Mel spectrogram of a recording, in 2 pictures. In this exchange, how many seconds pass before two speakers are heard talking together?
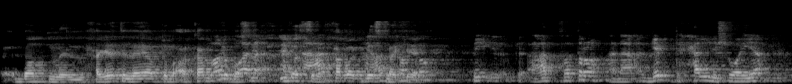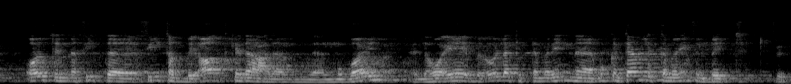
2.0 s

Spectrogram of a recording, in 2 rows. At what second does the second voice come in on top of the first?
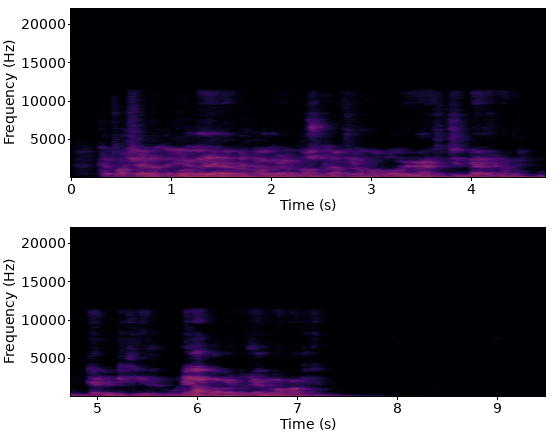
1.0 s

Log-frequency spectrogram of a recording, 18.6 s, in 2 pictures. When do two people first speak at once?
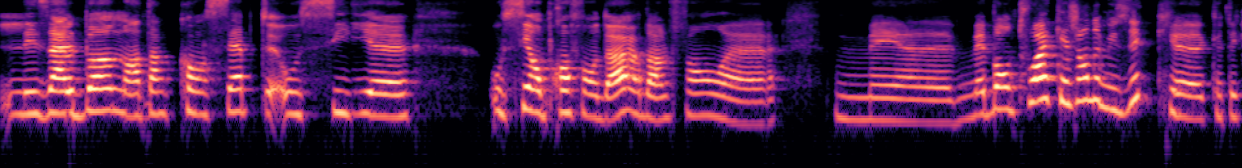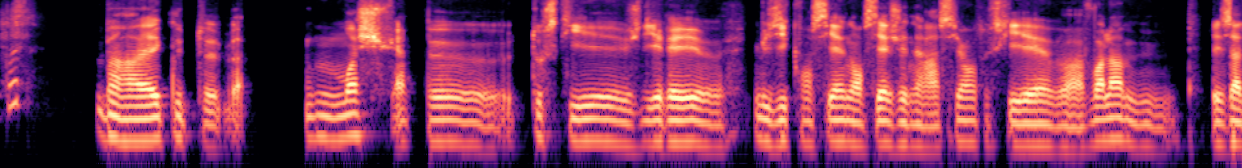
none

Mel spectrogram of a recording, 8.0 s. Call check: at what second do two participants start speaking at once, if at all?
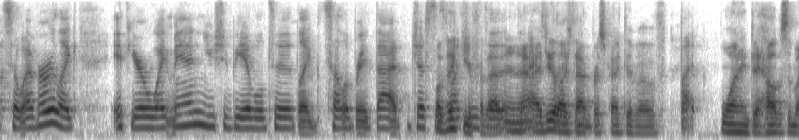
4.4 s

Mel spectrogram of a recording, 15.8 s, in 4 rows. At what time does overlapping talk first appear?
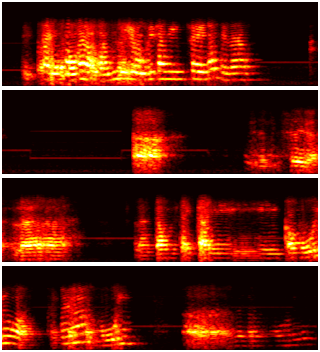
0.5 s

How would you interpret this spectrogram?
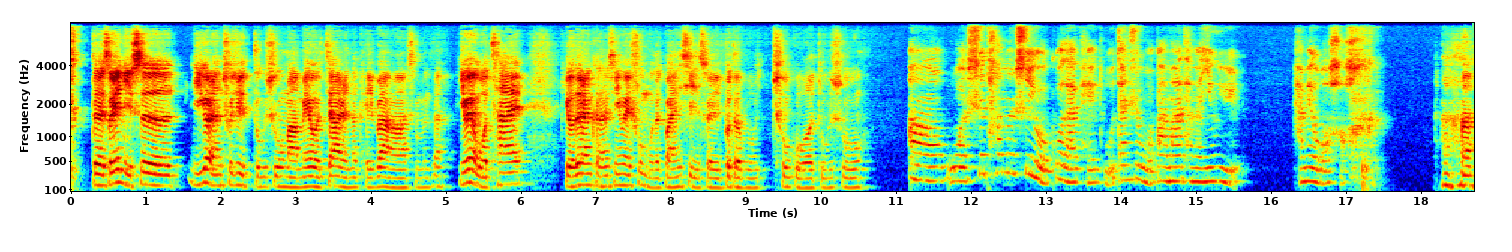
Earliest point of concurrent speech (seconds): none

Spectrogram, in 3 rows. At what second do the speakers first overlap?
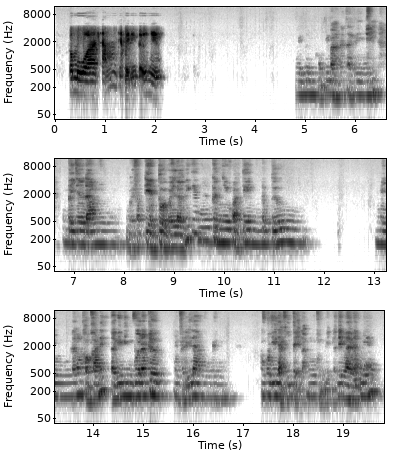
none

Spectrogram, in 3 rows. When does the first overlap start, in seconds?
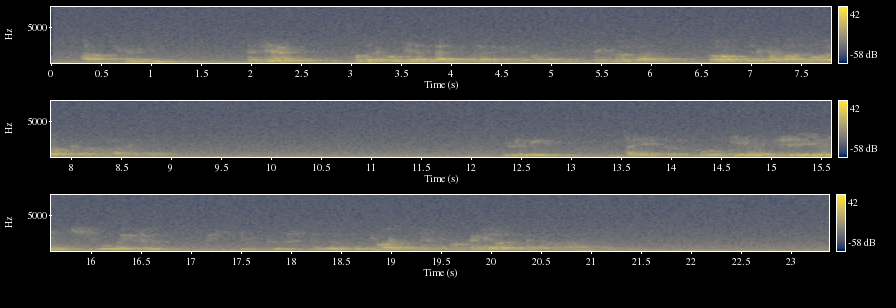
none

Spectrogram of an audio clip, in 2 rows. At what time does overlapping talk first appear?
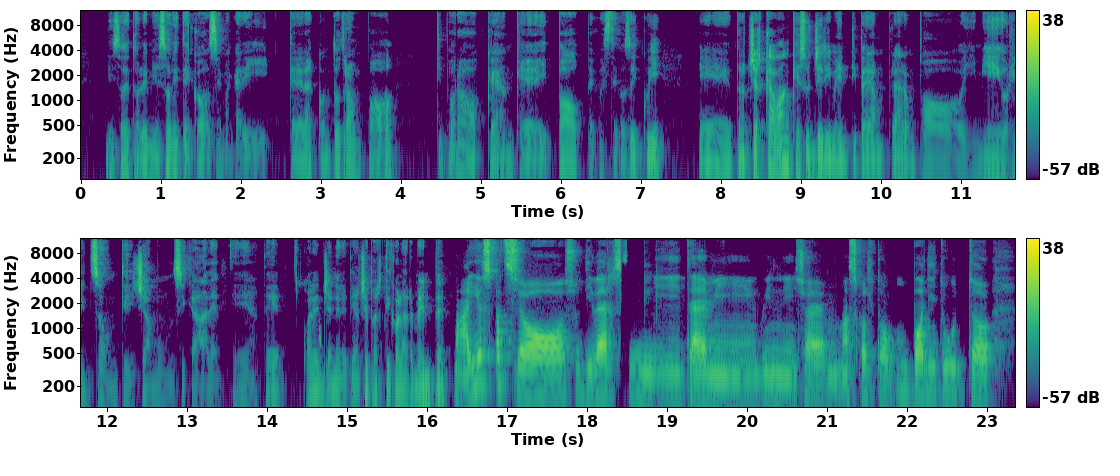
none

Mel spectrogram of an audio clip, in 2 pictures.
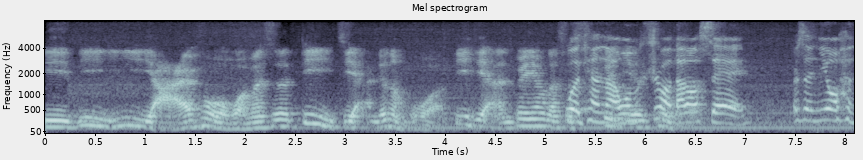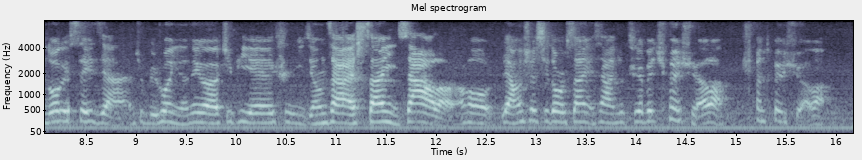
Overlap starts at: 5.2 s

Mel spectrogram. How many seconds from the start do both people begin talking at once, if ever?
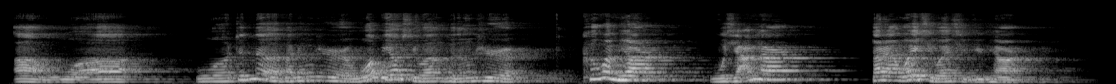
none

